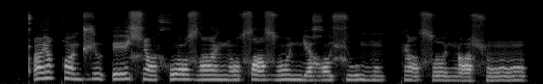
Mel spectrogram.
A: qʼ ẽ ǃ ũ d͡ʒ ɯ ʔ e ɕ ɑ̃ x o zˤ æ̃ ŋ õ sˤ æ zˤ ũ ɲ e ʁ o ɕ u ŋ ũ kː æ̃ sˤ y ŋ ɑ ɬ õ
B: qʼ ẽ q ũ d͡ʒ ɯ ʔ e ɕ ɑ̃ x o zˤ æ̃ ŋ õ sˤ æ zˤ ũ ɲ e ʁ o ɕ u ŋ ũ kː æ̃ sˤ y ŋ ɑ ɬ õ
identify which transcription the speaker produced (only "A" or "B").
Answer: B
